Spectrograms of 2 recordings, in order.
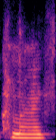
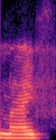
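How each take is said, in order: First: The word begins with an audible K sound. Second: The word begins with an N sound, K silent. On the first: The speaker calls it wrong. "Nggak nggak jarang loh orang bilang pisau tuh knife" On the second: The speaker calls it right. "tapi sebetulnya dibacanya mah knife gitu. Jadi silent K"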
